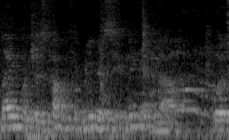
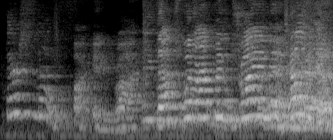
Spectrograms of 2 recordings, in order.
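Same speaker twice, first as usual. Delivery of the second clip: high, building to a loud shout; exasperated outburst; 11 semitones higher, 11 dB louder than usual. Acted. Punchline to the broccoli argument, high exasperated yell. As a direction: burst out with acted exasperation.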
